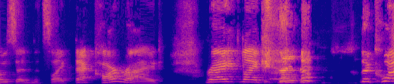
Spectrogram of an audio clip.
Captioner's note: laughing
